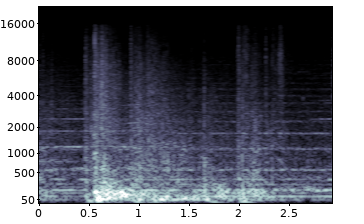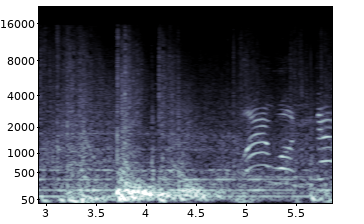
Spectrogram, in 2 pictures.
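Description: Ship cannon in Red Dead Redemption 2 fires heavy booms at a boat amid continuous battle noise and gunfire, with voices talking over the fighting.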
